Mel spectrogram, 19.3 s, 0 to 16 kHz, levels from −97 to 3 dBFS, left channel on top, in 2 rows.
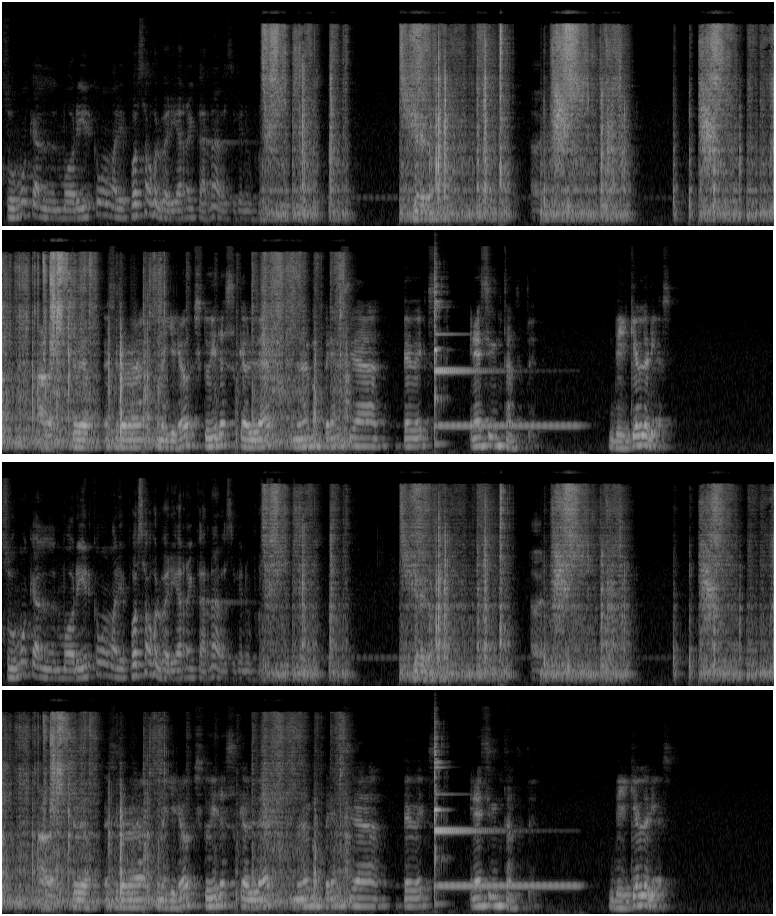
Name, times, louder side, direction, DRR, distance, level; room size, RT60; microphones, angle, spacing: voice 1, 0.0-3.5 6.6-6.9 10.2-10.4, right 2 dB, 65° right, 1.1 m, -50 dB
sound 1, 2.5-6.8 11.1-13.7 15.1-16.9, right 1 dB, ahead, 1.1 m, -48 dB
sound 2, 3.2-4.4 5.0-6.4 6.7-7.9 8.4-12.0 12.3-14.0, left 6 dB, 30° left, 0.9 m, -39 dB
voice 2, 5.1-5.6 10.1-15.1 15.5-16.3 17.2-18.0, left 2 dB, 85° left, 2.1 m, -42 dB
27.5 x 9.8 x 2.4 m
head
